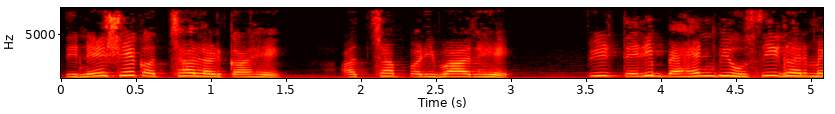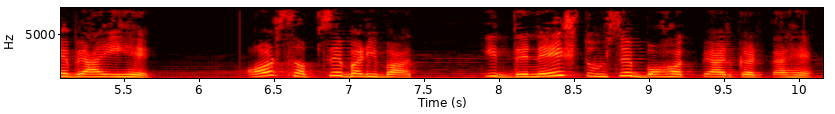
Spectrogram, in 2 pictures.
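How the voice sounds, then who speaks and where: A woman voicing a high-voiced, caring mother. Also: a little slow, darkish tone. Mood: gently persuasive. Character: caring middle-aged mother, gently persuasive. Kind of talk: Hindi animated melodrama dialogue. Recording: music bed behind the voice.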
